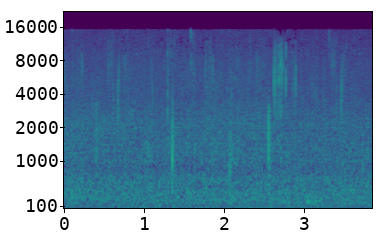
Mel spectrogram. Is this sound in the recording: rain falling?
yes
